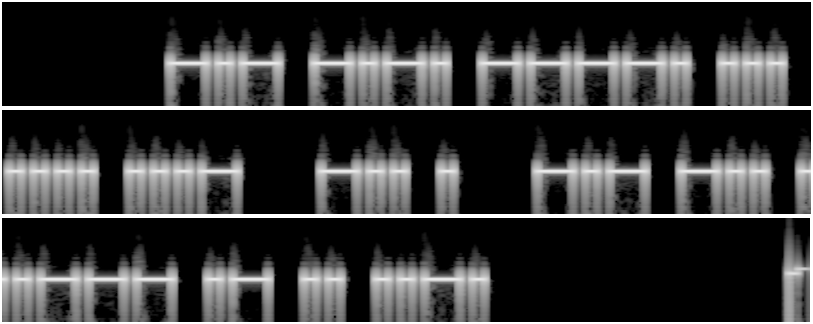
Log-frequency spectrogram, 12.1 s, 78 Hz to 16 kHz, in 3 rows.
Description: Morse code, heard as a keyed tone, about 20 wpm, 700 Hz. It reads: KC9SHV DE KD2AIF
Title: USA Callsign DE Callsign - 6 Characters - 20wpm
